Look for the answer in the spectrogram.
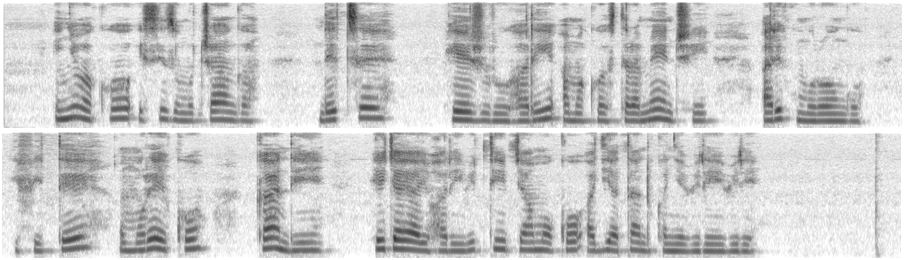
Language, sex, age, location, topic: Kinyarwanda, female, 36-49, Huye, education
